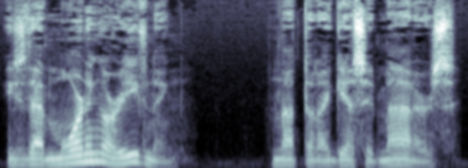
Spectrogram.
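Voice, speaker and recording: A man voicing a cocky, blunt small male drummer, telling rough stories. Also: fairly low pitch, big pitch swings, brisk, darkish tone, no room sound, clean studio sound.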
